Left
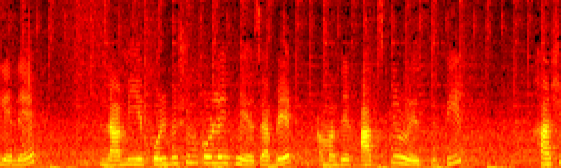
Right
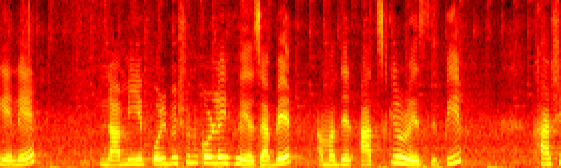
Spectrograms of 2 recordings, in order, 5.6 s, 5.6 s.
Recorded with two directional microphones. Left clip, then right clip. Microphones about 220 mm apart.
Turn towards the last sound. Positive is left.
turn(degrees=-30)  # may be behind; listen again after turning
